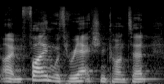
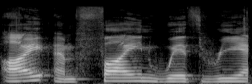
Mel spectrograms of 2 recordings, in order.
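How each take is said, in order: First: It is said at normal speed. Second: It is said very slowly and clearly.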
